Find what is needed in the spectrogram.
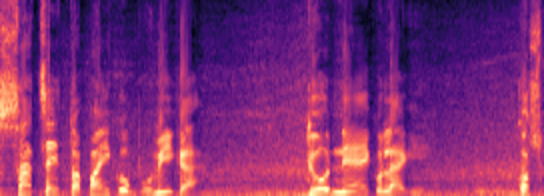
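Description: A man talking in Nepali, with a short pause in the speech about halfway through, over the steady noise of road traffic, with motorbikes and cars going by on the street.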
